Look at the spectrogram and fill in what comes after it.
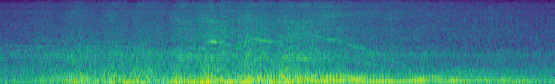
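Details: Honda Navi scooter after repair of earlier strange noises and heavy smoke: engine revs up and settles back down evenly, steady buzzing with no knocking or rattling and zero smoke; normal running.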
